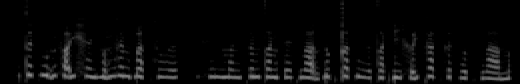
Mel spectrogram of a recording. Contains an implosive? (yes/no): yes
